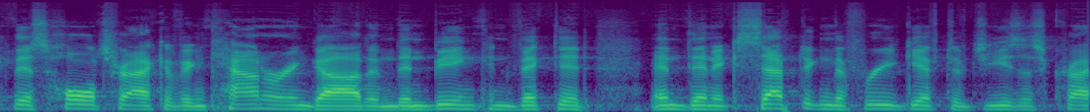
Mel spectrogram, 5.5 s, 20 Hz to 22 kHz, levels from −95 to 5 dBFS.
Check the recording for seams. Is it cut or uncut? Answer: uncut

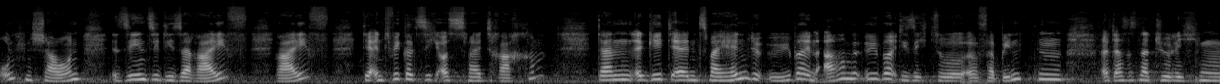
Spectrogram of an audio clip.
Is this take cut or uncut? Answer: cut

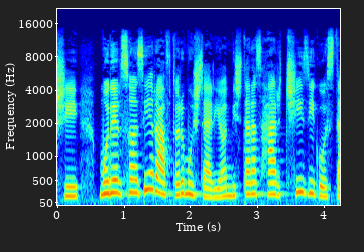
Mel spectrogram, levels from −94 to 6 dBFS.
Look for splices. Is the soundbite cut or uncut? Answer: uncut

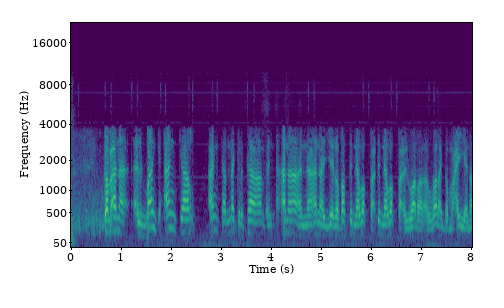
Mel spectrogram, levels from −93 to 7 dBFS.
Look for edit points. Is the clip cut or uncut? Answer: cut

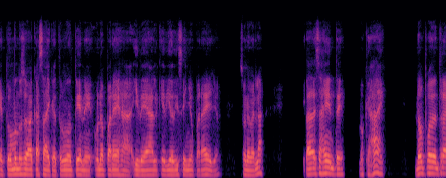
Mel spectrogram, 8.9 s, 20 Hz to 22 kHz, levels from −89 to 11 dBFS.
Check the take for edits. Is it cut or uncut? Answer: cut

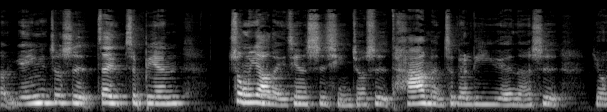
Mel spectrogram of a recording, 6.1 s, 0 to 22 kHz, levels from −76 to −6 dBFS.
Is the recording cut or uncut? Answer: uncut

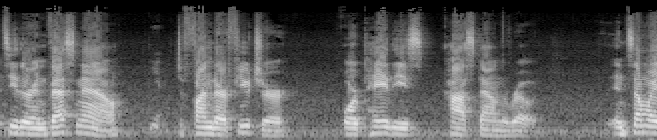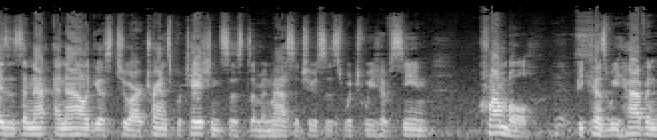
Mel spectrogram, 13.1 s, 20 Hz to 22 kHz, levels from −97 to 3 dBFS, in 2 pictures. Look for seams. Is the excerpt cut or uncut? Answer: uncut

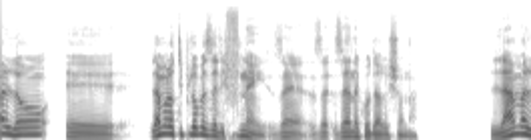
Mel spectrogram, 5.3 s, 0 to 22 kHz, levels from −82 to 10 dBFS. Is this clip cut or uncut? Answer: uncut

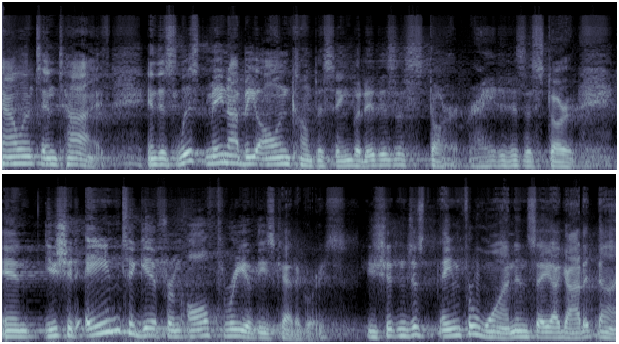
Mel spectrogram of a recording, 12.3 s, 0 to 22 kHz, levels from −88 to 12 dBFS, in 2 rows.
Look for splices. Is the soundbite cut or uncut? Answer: cut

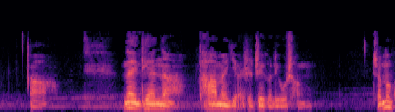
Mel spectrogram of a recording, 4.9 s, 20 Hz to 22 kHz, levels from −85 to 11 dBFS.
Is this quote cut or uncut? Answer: uncut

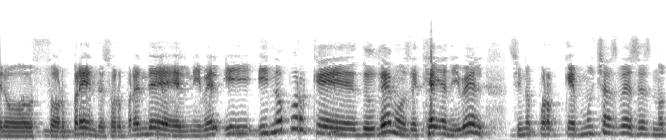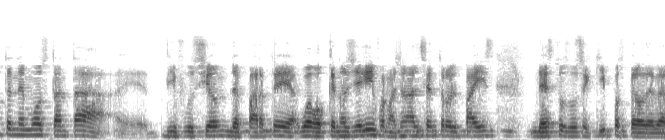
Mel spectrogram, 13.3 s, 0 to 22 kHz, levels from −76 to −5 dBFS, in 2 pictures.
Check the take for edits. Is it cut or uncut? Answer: uncut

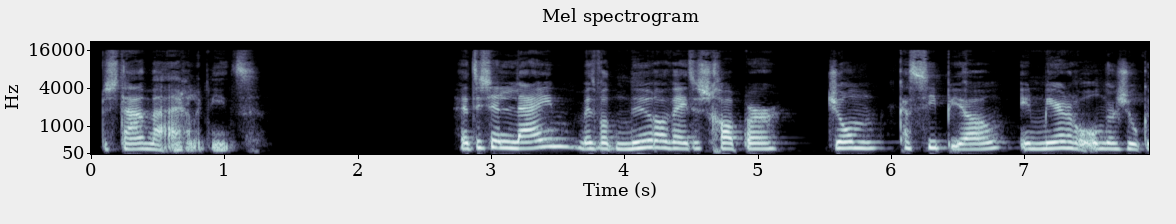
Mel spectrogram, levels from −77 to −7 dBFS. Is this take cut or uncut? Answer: uncut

